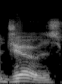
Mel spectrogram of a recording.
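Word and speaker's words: Zhou: and talk about the joe's pronounce uh i believe it's pronounced joe dynasty all right so these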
